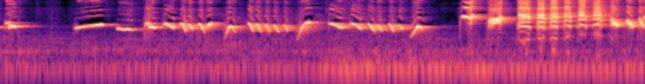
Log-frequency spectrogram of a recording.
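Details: Greater green leafbird (cucak ijo) song meant to coax other birds into singing: a series of loud downslurred whistles repeated about twice a second, followed by dense rapid chattering phrases; low hum in the background.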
